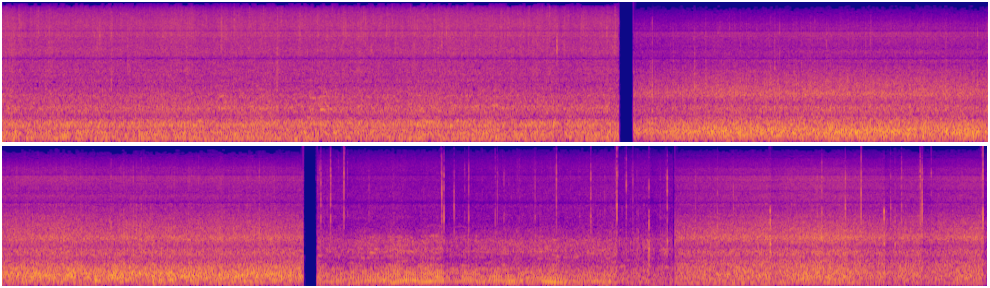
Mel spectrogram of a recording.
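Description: Heavy, steady rushing roar of a muddy river in flood, its fast turbulent water surging past. The sound cuts out abruptly twice.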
